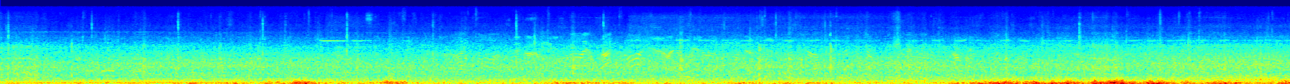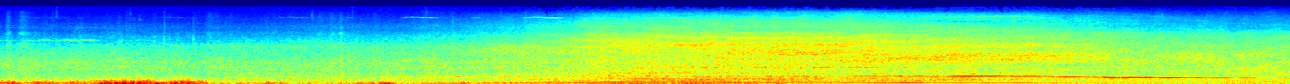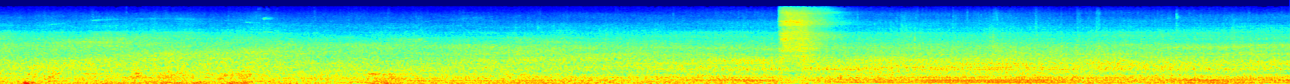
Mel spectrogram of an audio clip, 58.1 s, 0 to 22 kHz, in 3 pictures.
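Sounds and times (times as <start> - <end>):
bus diesel engines droning: 0.0 - 58.0
engine whine sliding down: 15.0 - 58.0
air brakes hiss: 50.4 - 51.6.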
